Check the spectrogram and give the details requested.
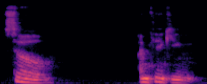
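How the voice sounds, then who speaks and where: A middle-aged woman telling a personal story in a halting way, repeating words and using many fillers. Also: sits low, dark tone. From Hawaii. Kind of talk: casual spoken storytelling.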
